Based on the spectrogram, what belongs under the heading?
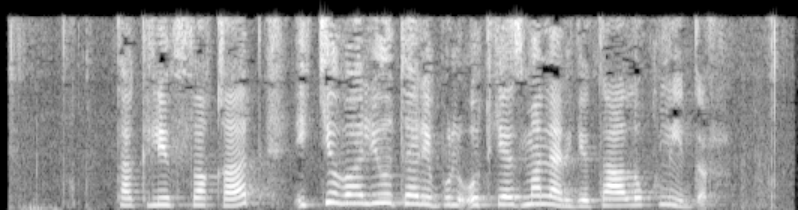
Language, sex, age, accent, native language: Uzbek, female, 19-29, Toshkent shahri, Uzbek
